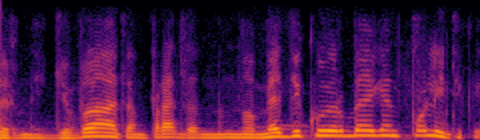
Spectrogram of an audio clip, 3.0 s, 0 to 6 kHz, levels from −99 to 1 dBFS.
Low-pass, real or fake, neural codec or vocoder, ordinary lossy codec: 5.4 kHz; real; none; Opus, 16 kbps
